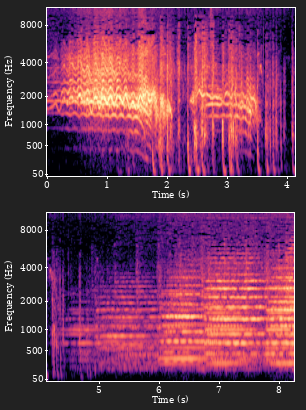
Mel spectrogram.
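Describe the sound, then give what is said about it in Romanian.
A horse being mounted by a rider lets out a loud whinny, followed by a quick burst of hooves clip-clopping, then sustained tonal music takes over. “Florea încălecă pe un cal falnic și glăsui astfel către cei doi frați”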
